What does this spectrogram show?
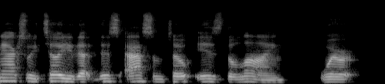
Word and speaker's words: asymptote: watch your mouth okay it is not an ass symptom it's spilled kind of weird just like our crazy english language right it's got this weird silent p in there okay it's an asymptote and that asymptote is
